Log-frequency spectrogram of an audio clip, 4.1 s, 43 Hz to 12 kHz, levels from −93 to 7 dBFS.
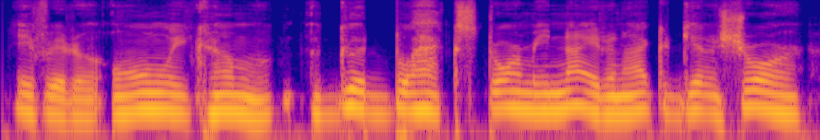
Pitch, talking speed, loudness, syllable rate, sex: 135 Hz, 220 wpm, -16 LUFS, 5.0 syllables/s, male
